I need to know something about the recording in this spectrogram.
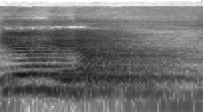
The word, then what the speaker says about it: European: See the pronunciation? European. European. So the pronunciation is not like a vowel. It is like a consonant.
